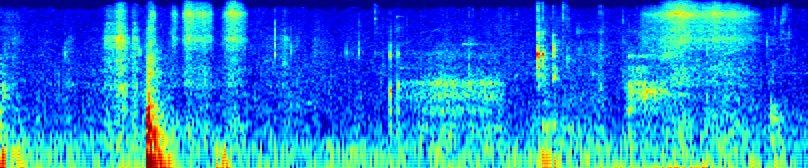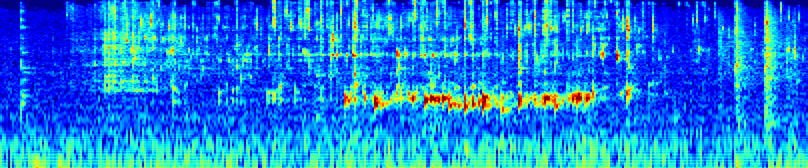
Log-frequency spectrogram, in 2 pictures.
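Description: Water being poured into a glass during a break in a conference talk at a Python programming event, with faint drips and trickling building near the end amid quiet room noise.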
